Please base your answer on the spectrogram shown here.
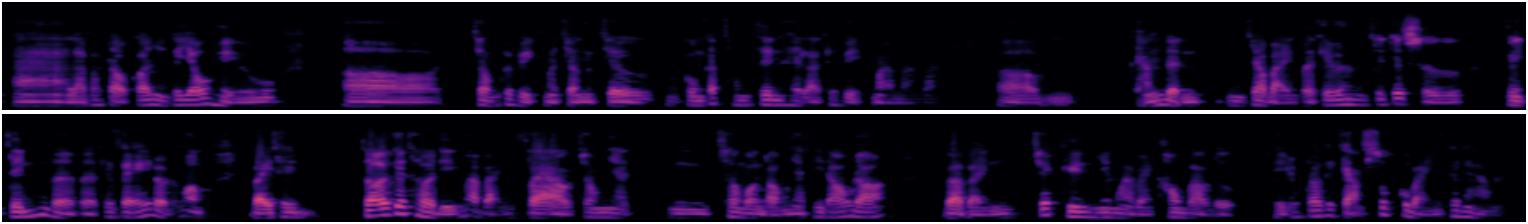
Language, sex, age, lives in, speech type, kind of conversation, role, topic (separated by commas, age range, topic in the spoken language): Vietnamese, male, 30-34, Vietnam, conversation, podcast, host, Bạn có thể kể về một lần bạn gặp lừa đảo trực tuyến và bài học bạn rút ra từ đó không?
